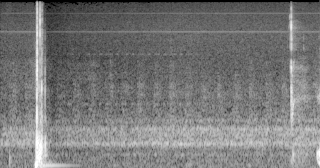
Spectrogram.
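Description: A pause in a man's talk: a sharp mouth click with a brief low hum of his voice about half a second in, and another lip click just before he speaks again, over a faint steady room hum.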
